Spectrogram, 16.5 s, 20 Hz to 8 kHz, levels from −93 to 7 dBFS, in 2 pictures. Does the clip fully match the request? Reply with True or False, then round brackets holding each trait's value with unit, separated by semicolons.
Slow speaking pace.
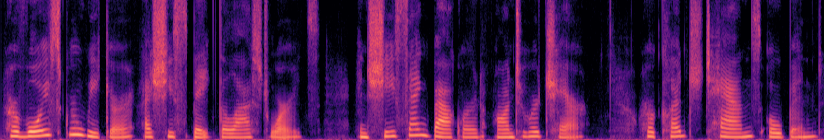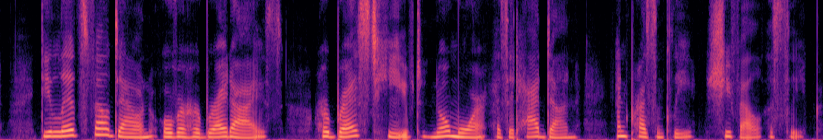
False (160 wpm)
